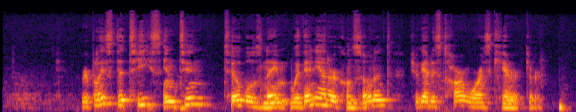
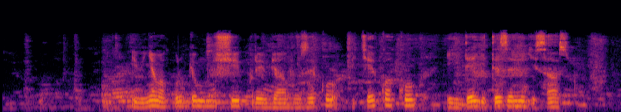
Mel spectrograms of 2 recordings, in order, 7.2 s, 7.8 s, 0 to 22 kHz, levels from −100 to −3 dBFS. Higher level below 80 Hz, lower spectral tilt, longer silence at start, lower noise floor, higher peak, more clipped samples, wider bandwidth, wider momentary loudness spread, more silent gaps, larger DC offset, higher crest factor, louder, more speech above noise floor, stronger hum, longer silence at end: first, -56 dBFS vs -72 dBFS; first, -7 dB/octave vs -4 dB/octave; first, 1 s vs 0.5 s; second, -53 dBFS vs -60 dBFS; first, -4 dBFS vs -18 dBFS; neither; first, 14.5 kHz vs 8.2 kHz; about the same, 11 LU vs 13 LU; neither; neither; about the same, 16 dB vs 18 dB; first, -19 LUFS vs -35 LUFS; first, 35 dB vs 25 dB; neither; about the same, 0.15 s vs 0.2 s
